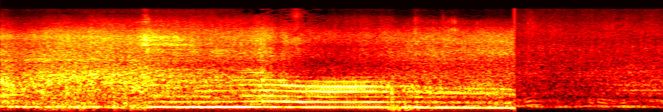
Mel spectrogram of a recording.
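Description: A car engine roars at high revs as a car speeds past.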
